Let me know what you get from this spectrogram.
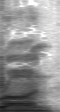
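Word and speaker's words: Braun: he pronounce his name Brown who Brown BR yeah I think he does say brown but even though it's spelled like Brawn b r n won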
